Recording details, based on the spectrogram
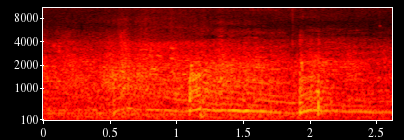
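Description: GT race car lapping the Motorland Aragon circuit during an endurance race, a steady engine drone with rising and falling pitch and a couple of gear-shift blips, mid-distance and continuous.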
